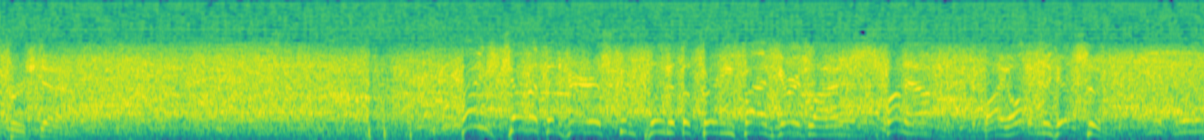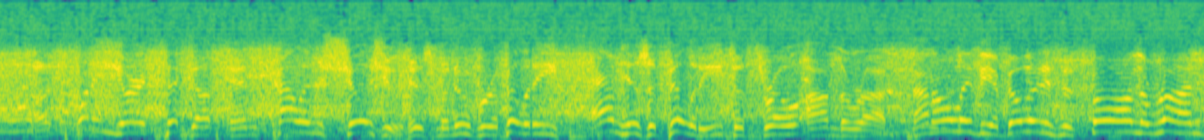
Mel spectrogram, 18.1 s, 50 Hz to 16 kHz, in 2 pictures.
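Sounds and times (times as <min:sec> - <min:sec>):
men talking: 0:00.0 - 0:00.6, 0:03.4 - 0:18.0
stadium crowd cheering: 0:00.0 - 0:18.0.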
